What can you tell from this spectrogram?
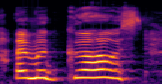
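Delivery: squeaky high ghost voice; mock ghost. To chat, mock ghost line in high voice. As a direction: pipe it up high like a silly ghost. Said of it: "it's just like my Ghoul Boy song".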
